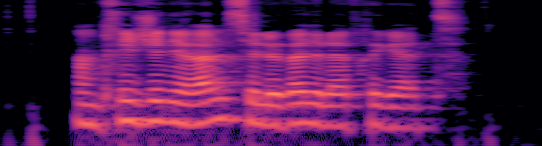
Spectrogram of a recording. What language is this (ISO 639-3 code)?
fra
